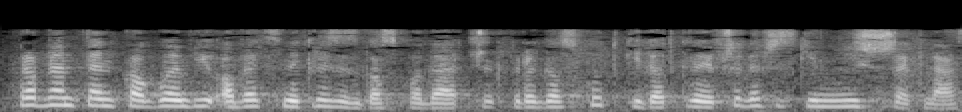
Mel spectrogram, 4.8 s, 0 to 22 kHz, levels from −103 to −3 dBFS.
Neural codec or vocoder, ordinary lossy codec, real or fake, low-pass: none; AAC, 32 kbps; real; 7.2 kHz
